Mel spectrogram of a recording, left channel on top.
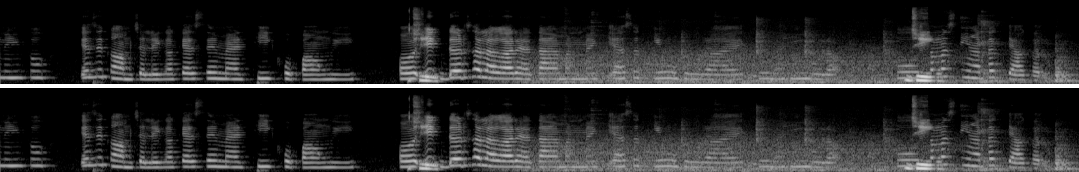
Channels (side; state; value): both; identical; correlation 1.00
